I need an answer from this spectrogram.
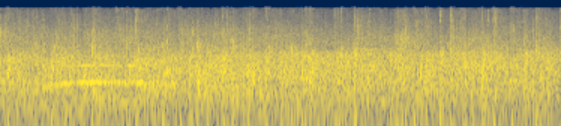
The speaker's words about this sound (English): You can say, give him a bigger round of applause.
